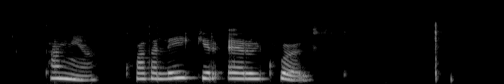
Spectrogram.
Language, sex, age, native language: Icelandic, female, 20-29, Italian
